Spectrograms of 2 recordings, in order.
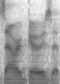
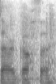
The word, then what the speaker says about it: Zaragoza: it in Spanish Zar gotha because the English pronunciation is Zaragoza but it's actually pronounced zarag gotha in Spanish which obviously is in the north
